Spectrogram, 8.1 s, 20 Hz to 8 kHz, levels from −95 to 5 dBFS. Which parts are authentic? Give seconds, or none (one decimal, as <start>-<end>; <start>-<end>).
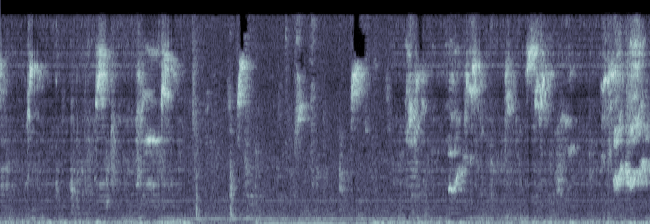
2.3-4.9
